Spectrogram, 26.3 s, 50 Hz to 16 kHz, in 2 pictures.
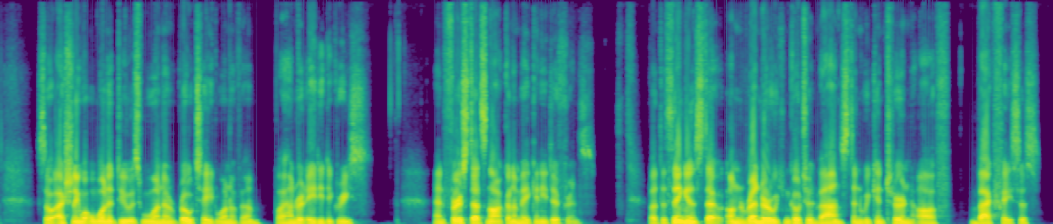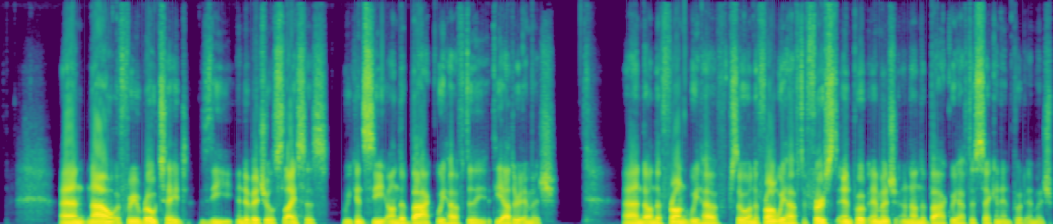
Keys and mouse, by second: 0.2 click, 1.2 click, 1.5 click, 2.5 click, 3.6-5.4 drag, 5.7 click, 6.0-6.8 typing, 6.1 middle click, 8.6-11.1 drag, 11.5 click, 12.2 click, 13.0 middle click, 13.3 click, 14.5 click, 15.6-21.9 drag, 22.1 middle click, 22.4 click, 23.1 middle click, 23.5 click, 25.0 click, 25.6 click, 25.9 click, 26.2 middle click.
